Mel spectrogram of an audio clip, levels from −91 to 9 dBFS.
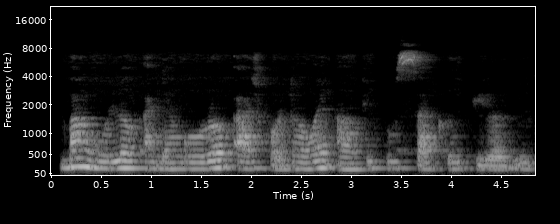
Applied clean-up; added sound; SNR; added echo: none; none; none; reverberation time 0.5 s.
